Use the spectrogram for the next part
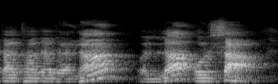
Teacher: तो ये लिरी तावर्ग, तावर्ग में आता है ता, था, दा, धा, ना और ला और सा, ये दंत से निकलने वाले वर्ण हैं, क्योंकि जिह्वा जब दंत से स्पर्श करती है तब इन वर्णों का उच्चारण होता है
